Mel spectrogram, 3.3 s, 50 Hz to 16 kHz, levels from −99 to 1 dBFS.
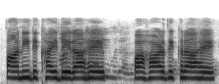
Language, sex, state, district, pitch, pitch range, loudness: Hindi, female, Madhya Pradesh, Bhopal, 250 Hz, 245-255 Hz, -12 LUFS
